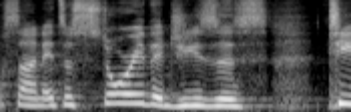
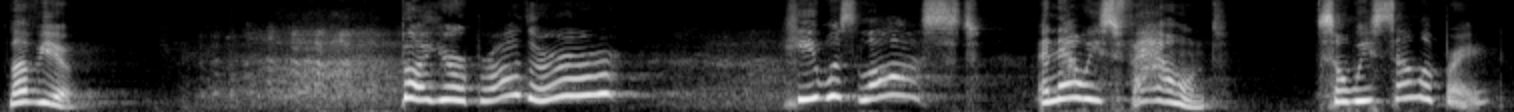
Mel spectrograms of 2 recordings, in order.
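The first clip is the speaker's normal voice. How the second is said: sappy dad; 8 semitones higher than usual. Retold or imitated. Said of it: "And the dad is like".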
